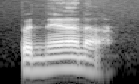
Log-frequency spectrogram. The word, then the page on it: banana: English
